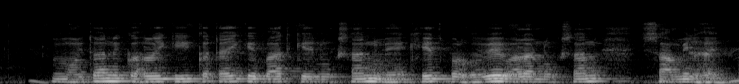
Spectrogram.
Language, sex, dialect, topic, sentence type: Magahi, male, Western, agriculture, statement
